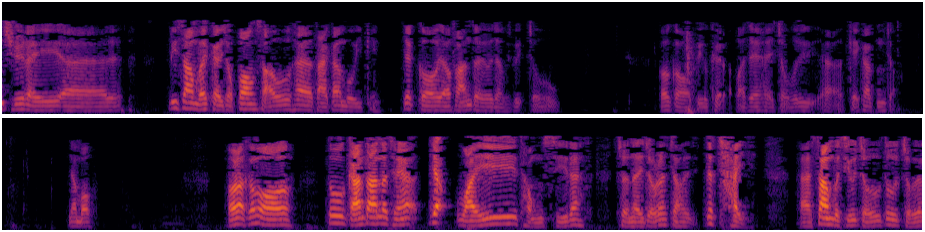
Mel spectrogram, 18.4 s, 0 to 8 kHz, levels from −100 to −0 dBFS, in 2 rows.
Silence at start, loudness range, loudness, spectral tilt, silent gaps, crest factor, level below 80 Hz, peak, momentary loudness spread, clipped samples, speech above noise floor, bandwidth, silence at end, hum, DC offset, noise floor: 0 s; 21 LU; -41 LUFS; -1 dB/octave; 1.57-1.61 s, 3.92-3.98 s, 5.62-5.77 s, 5.89-6.10 s, 9.81-9.85 s, 10.26-10.37 s, 10.65-10.70 s; 28 dB; -84 dBFS; -16 dBFS; 23 LU; under 0.1%; 42 dB; 4.9 kHz; 0 s; none; under 0.1%; -84 dBFS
